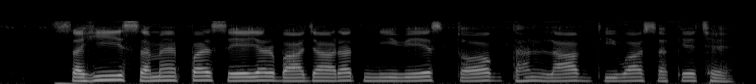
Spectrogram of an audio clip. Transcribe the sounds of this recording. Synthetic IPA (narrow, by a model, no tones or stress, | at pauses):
səɦisəməjpəɾseːjəɾbaːd͡ʒaːɾət̪nɪweːsʈɔːk̚d̪ʱənlaːb̚d̪iwasəket͡ʃʰɛ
